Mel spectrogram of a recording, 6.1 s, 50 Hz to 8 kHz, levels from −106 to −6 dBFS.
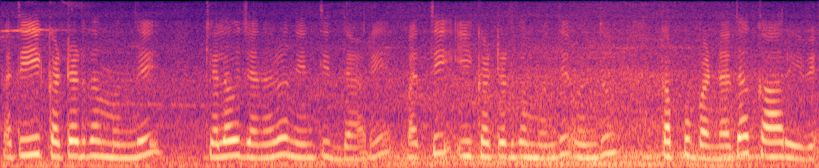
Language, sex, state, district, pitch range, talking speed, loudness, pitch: Kannada, female, Karnataka, Dakshina Kannada, 240-265 Hz, 155 wpm, -17 LUFS, 255 Hz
